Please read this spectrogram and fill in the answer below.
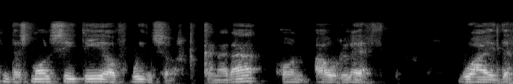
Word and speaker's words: Canada: english this is well the word has the emphasis on the first syllable so it's canada know yeah and then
